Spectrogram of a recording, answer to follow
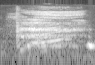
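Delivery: sharp, high swooning gasp. Retold or imitated. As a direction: gasp as if star-struck. Reacting to being stared at.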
